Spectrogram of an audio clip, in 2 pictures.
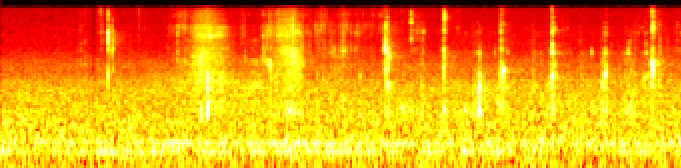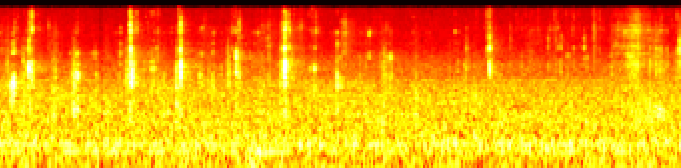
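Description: Crunchy bites and close-up chewing of a breaded, fried shrimp cutlet soaked in creamy sauce. There is a bite about two seconds in and another near the end, with irregular sharp clicks from the chewing in between.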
